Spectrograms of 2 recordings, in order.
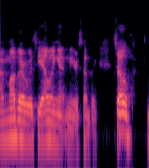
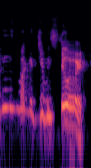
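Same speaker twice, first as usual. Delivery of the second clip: high, hushed awe; starstruck disbelief; 12 semitones higher, 3 dB quieter than usual. Retold or imitated. Comic watching his idol from the wings: high awed hush. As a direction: gasp it out like you can't believe who's there. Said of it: "And I'm like".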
